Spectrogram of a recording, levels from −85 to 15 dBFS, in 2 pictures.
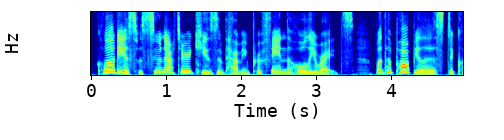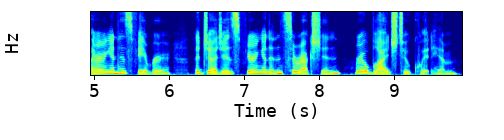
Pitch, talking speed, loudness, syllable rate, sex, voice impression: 230 Hz, 170 wpm, -20 LUFS, 5.8 syllables/s, female, very feminine, young, slightly adult-like, very thin, tensed, slightly powerful, very bright, hard, very clear, very fluent, slightly raspy, very cute, slightly cool, intellectual, very refreshing, sincere, slightly calm, very friendly, very reassuring, very unique, very elegant, slightly wild, sweet, very lively, strict, intense, slightly sharp, very light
